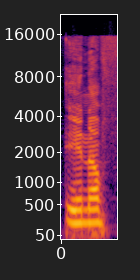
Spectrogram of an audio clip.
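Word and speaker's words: enough: ई एन ओ यू जी एच पढ़ेंगे दोस्तों एनफ ठीक है ना?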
